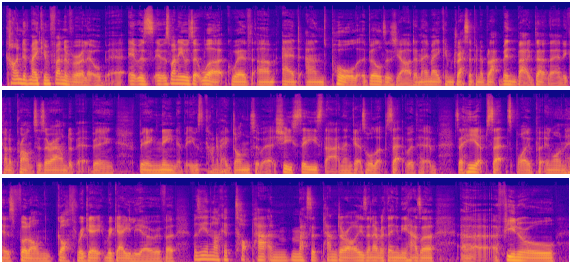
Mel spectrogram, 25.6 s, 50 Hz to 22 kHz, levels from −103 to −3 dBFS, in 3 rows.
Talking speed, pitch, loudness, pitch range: 245 wpm, 95 Hz, -30 LUFS, 90-110 Hz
